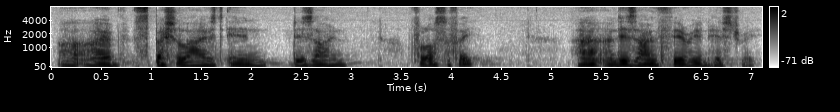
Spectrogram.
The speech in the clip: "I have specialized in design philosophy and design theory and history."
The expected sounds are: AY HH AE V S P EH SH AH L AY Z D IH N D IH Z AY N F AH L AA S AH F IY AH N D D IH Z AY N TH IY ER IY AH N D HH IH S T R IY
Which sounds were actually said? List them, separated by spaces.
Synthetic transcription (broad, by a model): AY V S P EH SH AH L AY Z D IH N D IH Z AY N F AH L AA S AH F IY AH N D D IH Z AY N TH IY ER IY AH N HH IH S T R IY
